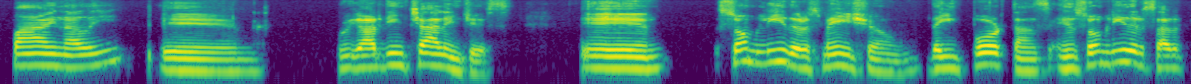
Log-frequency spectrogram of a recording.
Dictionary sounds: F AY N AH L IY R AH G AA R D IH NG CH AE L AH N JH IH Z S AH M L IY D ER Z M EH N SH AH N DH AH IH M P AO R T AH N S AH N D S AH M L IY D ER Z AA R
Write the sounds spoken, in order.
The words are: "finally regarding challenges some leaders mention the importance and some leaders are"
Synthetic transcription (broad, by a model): F AY N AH L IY R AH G AA R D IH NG CH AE L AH N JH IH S S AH M L IY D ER S M EH N SH AH N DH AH IH M P AO R T AH N S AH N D S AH M L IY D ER S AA R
